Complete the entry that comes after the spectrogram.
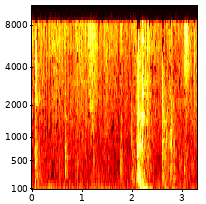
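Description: A door is opened in a police station during an evening scene, heard as a single fairly close thunk under a steady room hiss, with no voices.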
